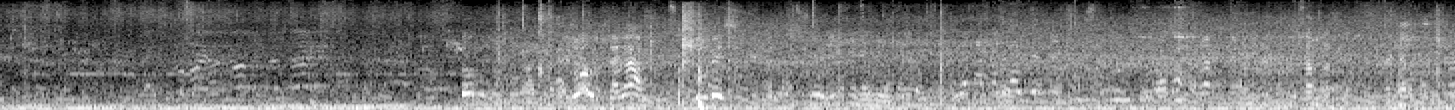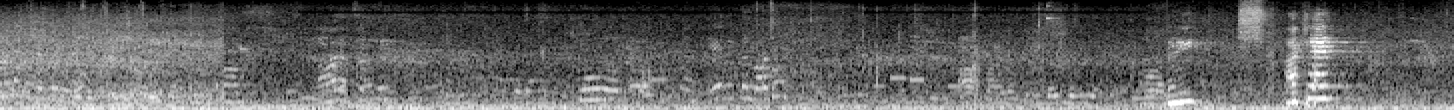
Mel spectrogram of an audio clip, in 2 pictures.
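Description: A crowd of men and women chatter nearby outdoors.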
